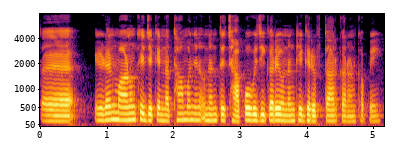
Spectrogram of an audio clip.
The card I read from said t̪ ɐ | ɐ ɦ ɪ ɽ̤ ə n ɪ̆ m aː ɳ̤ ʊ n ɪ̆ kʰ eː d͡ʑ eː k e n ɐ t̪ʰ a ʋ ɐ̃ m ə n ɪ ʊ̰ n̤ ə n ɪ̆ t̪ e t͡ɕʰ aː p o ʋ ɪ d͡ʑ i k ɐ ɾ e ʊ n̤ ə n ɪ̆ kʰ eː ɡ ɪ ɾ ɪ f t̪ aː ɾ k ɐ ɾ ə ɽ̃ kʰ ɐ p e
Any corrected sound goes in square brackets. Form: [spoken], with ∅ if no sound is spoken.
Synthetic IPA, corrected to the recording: t̪ ɐ | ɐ ɦ ɪ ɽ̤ ə n ɪ̆ m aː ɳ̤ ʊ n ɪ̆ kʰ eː d͡ʑ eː k e n ɐ t̪ʰ a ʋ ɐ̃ [ɲ] ə n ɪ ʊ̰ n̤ ə n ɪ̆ t̪ e t͡ɕʰ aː p o ʋ ɪ d͡ʑ i k ɐ ɾ e ʊ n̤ ə n ɪ̆ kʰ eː ɡ ɪ ɾ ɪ f t̪ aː ɾ k ɐ ɾ ə ɽ̃ kʰ ɐ p e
